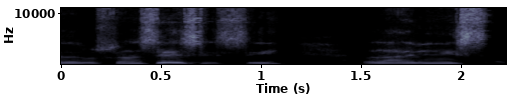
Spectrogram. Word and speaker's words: Leibniz: Leibniz es la forma de pronunciar de los alemanes, ¿sí?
